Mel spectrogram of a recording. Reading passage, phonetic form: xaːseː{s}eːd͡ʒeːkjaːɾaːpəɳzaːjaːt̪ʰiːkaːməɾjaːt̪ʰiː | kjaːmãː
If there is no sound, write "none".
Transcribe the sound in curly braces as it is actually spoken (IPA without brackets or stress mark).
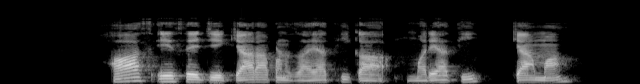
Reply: s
